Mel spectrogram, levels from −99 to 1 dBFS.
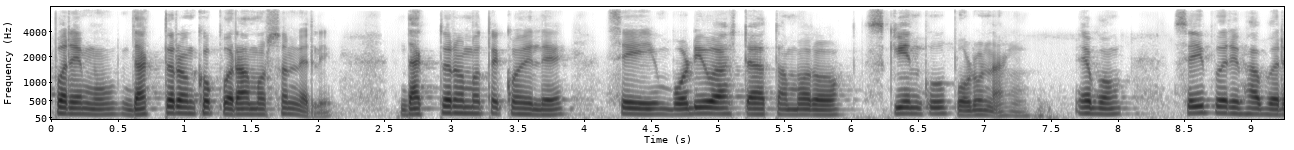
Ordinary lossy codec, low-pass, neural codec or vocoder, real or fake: none; 7.2 kHz; codec, 16 kHz, 4 kbps, X-Codec, HuBERT features, trained on balanced general audio; fake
